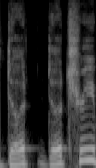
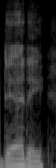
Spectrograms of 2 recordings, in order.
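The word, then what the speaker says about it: Docherty: Her last name is Dory, but a lot of people have been pronouncing dirty.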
